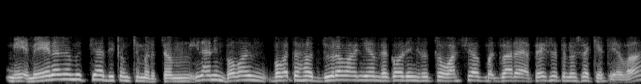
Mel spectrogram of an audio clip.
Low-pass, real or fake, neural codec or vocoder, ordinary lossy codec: 3.6 kHz; fake; codec, 16 kHz, 1.1 kbps, Voila-Tokenizer; none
